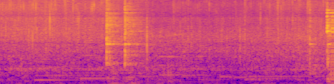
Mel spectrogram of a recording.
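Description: Bread fries with onion in a pan, a steady low sizzle with a few clinks and scrapes of stirring, fairly quiet and close, with no talk.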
